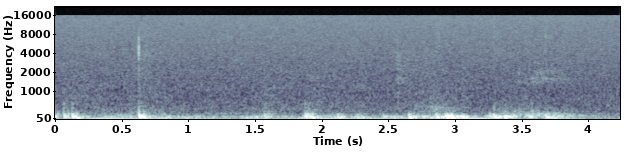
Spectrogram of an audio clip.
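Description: Irregular low, muffled thumps and bumps, a dozen or more in quick uneven succession: handling and table-knock noise picked up through the microphones standing on the conference table.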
